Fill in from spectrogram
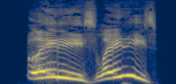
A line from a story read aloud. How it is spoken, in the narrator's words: I said in a loud voice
